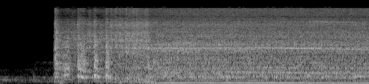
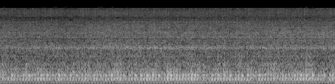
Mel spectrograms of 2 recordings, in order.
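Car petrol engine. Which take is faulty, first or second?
second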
